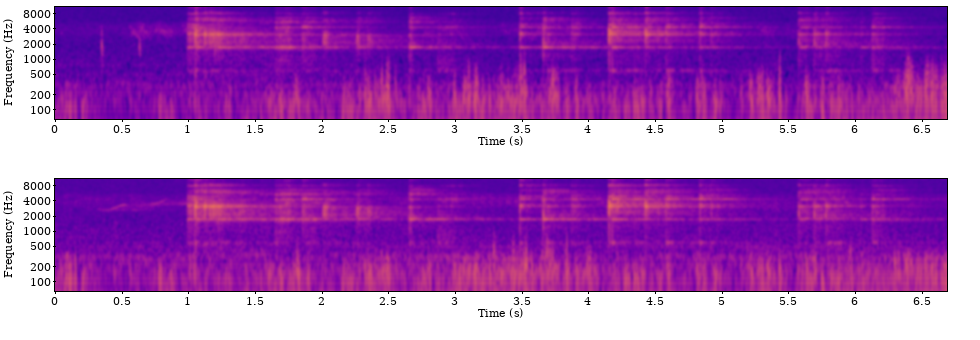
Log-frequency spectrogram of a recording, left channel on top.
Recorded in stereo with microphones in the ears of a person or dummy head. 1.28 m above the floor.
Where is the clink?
5° right (ahead or behind), 0.7 m.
